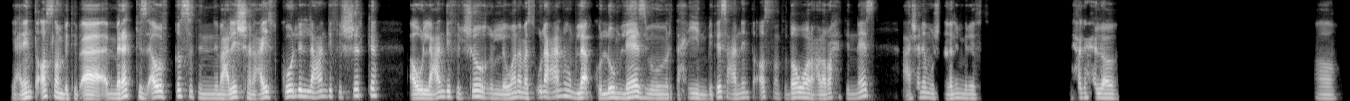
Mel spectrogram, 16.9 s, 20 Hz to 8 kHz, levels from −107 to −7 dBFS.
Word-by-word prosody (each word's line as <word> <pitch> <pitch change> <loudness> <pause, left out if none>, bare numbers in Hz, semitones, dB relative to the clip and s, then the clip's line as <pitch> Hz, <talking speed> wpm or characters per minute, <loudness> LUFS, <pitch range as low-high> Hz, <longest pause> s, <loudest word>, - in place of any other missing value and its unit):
يعني 115 +3 0
أنت 150 +1 -1
أصلًا 160 -6 +3
بتبقى 115 -1 +6
مركّز 125 +3 +3
أوي 160 +2 +5
في 160 - -14
قصة 175 -2 0
إن 120 -1 -7
معلش 135 +5 +4
أنا 110 -3 -3
عايز 150 +5 +2
كُلّ 170 +4 -1
اللي 165 -3 +2
عندي 170 +1 -3
في - - -19
الشركة 190 +5 -2 0.4
أو 120 +1 +4
اللي 115 -1 +2
عندي 160 +5 0
في 150 - -16
الشُغل 130 -4 -2
وأنا 140 +7 0
مسؤول 135 +4 -2
عنهم، 170 -3 -1
لأ 140 +2 +6
كلّهم 130 +2 -2
لازم 135 -2 +3
يبقوا 115 0 -5
مرتاحين، 115 0 -8
بتسعى 120 +1 -2
إن 125 +3 -7
أنت 140 0 -11
أصلًا 145 -3 -9
تدوّر 135 +2 0
على 115 0 -4
راحة 140 +4 -5
الناس 160 +10 -6 0.3
عشان 140 - -7
يبقوا 140 -2 -6
مشتغلين 125 0 -8
بنِفْس. 120 -1 -9 1.1
دي - - -21
حاجة 140 0 -6
حلوة 130 -2 -1
أوي. 120 -1 -5 2.5
آه. 115 0 -11
135 Hz, 165 wpm, -24 LUFS, 120-155 Hz, 2.5 s, بتبقى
